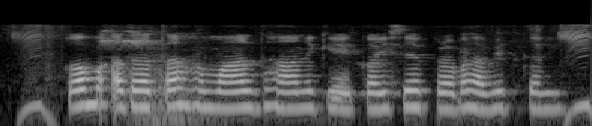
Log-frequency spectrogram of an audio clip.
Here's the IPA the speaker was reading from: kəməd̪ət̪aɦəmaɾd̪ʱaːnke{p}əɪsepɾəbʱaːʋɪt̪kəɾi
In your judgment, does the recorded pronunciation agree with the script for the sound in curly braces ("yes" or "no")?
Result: no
